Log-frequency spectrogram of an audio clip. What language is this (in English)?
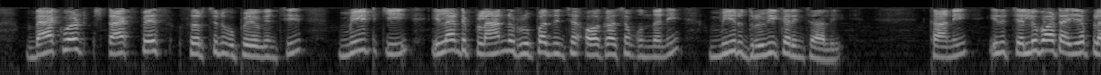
Telugu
